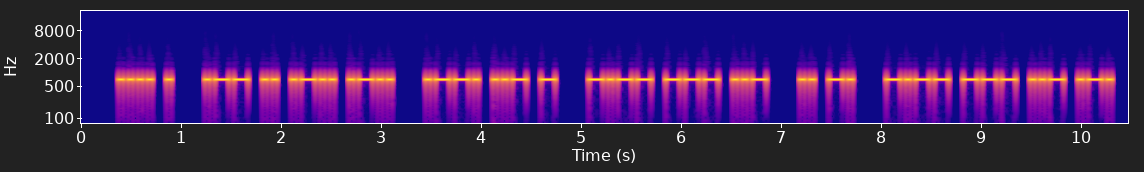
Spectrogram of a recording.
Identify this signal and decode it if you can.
Morse code, heard as a keyed tone, about 25 wpm, 700 Hz. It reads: HE WILL PUT YOU IN YOUR
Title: Sentences from Top 1000 Words - Review Part 5 - 25wpm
